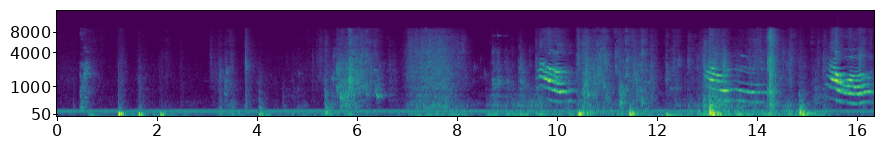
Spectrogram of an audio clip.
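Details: Six-year-old cat during its first bath: water splashing and sloshing throughout, then three descending, harmonic meows in the final seconds, the last one drawn out and wavering.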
